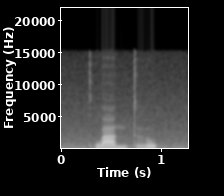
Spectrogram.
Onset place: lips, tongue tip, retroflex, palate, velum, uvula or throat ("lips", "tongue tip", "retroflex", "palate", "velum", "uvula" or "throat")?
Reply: velum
